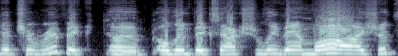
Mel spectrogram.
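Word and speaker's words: Vanloo: one by nine for the mystics uh Julie van Lou uh she played a terrific uh Olympics actually van law I should say we learned how to pronounce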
